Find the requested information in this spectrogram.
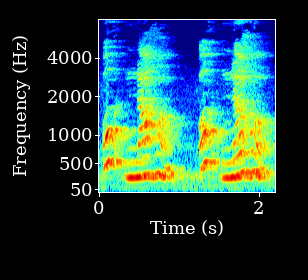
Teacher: जब अह की मात्रा बोलेंगे तो लिटिल बिट साउंड ह का आएगा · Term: विसर्ग की मात्रा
